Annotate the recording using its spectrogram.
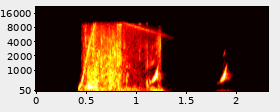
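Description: Cartoon sound effects: a loud noisy swish lasting nearly a second, ending in a quick rising squeak. Near the end comes a short rising plop, as of a drip falling.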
